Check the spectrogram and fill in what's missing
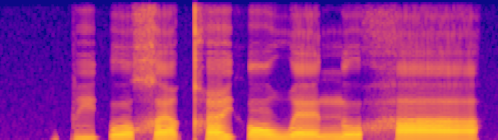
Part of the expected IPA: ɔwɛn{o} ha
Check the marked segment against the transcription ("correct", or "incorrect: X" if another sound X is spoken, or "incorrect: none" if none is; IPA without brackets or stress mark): correct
